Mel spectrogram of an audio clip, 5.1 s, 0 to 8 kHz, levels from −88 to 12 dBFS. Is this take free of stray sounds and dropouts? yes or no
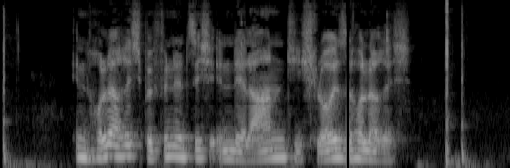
no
